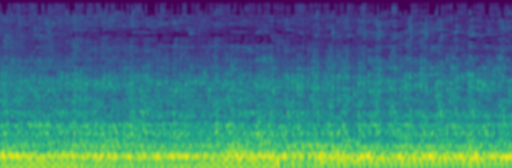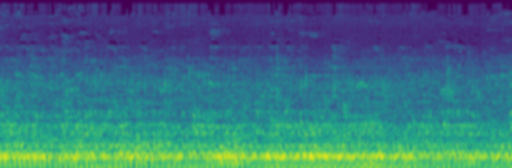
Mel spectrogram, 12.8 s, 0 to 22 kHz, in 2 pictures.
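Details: Toyota FJ40 Land Cruiser first start after purchase, throttle stuck, no choke, no oil pressure shown on gauge: steady low idle with a loud, raspy rumble and uneven puffing; big hole in the exhaust.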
